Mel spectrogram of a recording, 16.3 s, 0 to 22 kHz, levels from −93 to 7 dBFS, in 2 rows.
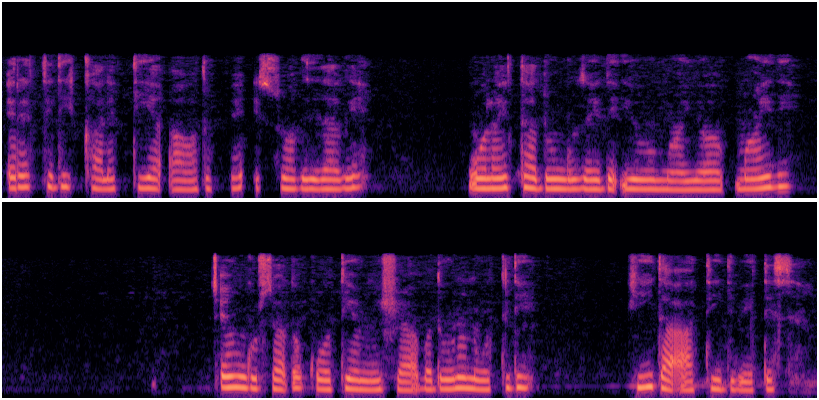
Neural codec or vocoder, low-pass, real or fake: none; 7.2 kHz; real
